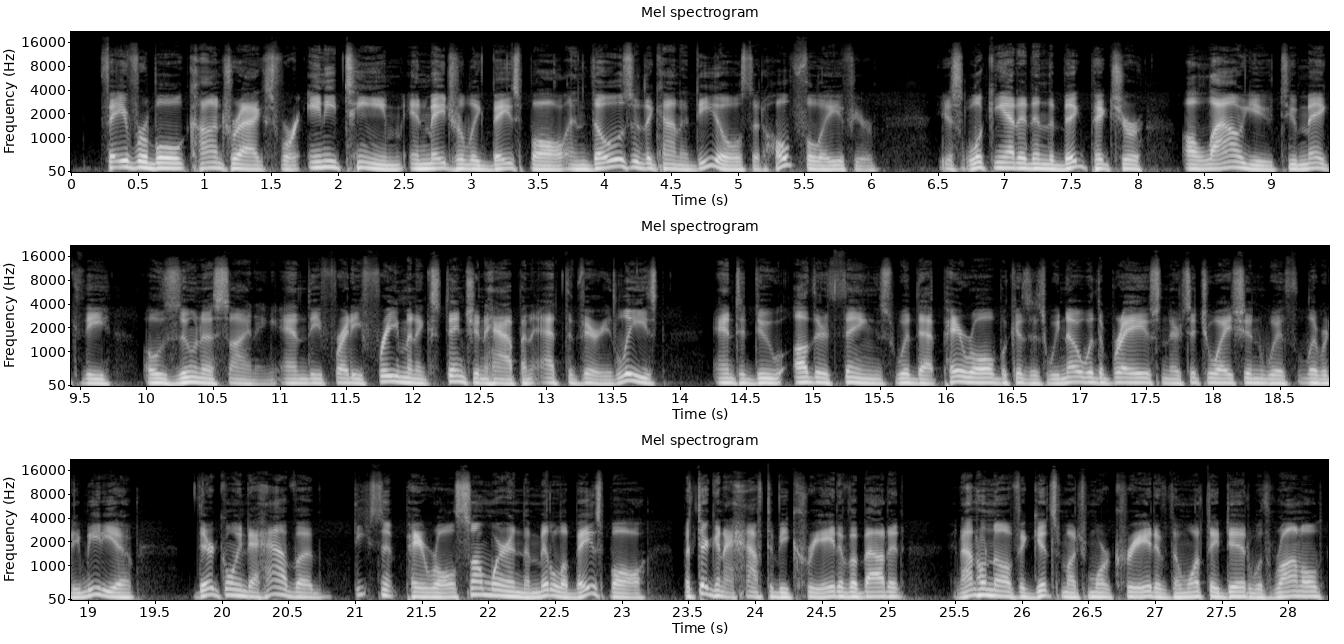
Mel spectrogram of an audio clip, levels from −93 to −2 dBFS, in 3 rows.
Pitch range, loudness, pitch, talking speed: 115-135 Hz, -20 LUFS, 125 Hz, 225 wpm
